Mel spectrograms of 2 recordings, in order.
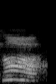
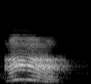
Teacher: you pronounce the patah first, then the H sound. So instead of pronouncing it ha, H-A, you pronounce it ah, A-H. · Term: furtive patah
